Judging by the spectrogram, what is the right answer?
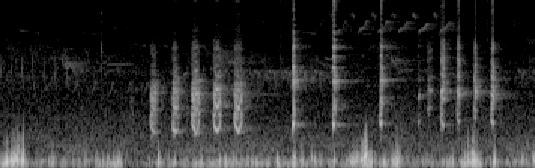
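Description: Wild-turkey hen calls on a diaphragm mouth call: a run of five quick yelps, then about a dozen sharp, short cutts and clucks.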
